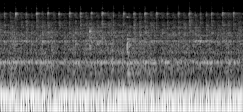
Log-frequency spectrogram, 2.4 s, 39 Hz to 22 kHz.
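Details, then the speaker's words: 1981 BMW R100RT air-cooled boxer twin, 29,000 km, last oil change 21 years ago, first start after long storage with a little choke: steady, low, even idle at about 1,000 rpm with a regular pulsing beat, no knocks; normal idle. "Now, that is how a motorcycle is supposed to sound. It's supposed to idle with 1,000 RPM and it does."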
